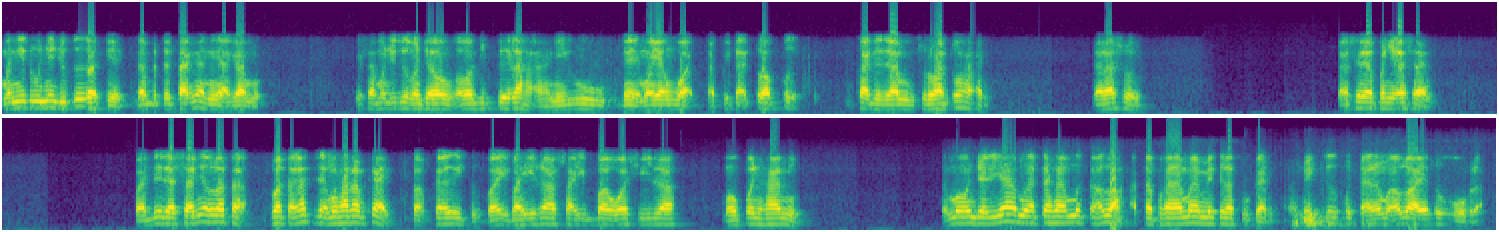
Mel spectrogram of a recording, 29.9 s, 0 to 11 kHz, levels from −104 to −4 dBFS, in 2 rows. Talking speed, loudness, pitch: 145 wpm, -12 LUFS, 155 Hz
